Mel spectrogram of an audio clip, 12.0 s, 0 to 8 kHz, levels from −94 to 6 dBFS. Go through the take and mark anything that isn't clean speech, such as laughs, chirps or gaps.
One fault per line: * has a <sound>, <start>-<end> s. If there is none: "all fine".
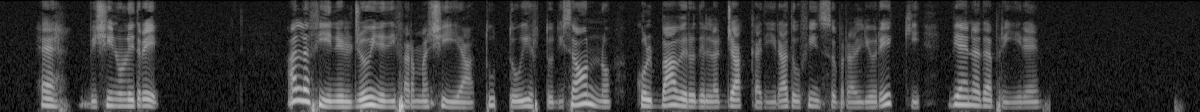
all fine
